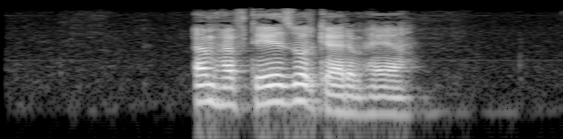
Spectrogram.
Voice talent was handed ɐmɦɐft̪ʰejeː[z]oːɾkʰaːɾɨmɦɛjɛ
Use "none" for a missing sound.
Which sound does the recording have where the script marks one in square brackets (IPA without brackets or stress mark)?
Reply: z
